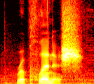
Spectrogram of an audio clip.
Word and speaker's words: replenish: Few sounds like the word F-E-W, few, and sli, profusely. Next word, replenish. 3 syllables. R has the short U sound, ple has the short E sound, and nish. I know there's an I here, but try saying it with a short U sound instead. Replenish.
